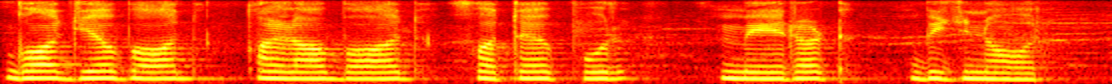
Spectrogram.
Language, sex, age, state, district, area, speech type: Urdu, female, 45-60, Delhi, Central Delhi, urban, spontaneous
